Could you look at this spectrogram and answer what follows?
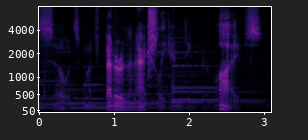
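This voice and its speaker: Deep-voiced man commentating on a game. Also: flat delivery, normal speed, music in the background. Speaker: game streamer.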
